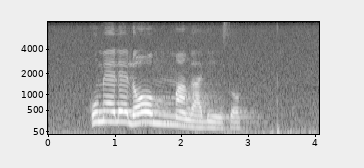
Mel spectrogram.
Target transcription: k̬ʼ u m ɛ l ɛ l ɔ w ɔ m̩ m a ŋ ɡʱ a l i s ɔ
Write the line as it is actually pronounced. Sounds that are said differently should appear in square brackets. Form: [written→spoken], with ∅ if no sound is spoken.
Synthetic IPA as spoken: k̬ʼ u m ɛ l ɛ l ɔ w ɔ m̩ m a ŋ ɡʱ a l [i→iː] s ɔ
